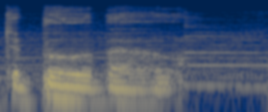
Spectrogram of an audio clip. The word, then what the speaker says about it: Bobo: as Monsieur de Bobo fine Monsieur de Bobo the emphasis falls on the last syllable Boerboel mm-hmm see now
